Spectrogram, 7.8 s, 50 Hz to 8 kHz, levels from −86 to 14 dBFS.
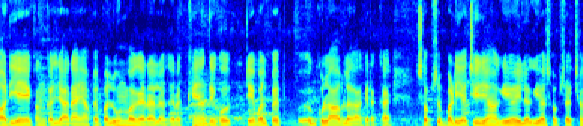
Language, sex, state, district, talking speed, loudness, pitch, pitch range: Hindi, male, Chandigarh, Chandigarh, 225 wpm, -17 LUFS, 130 Hz, 130-140 Hz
